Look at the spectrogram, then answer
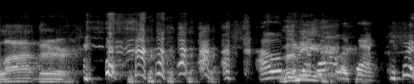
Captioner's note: panelists laughing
